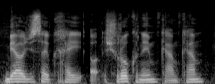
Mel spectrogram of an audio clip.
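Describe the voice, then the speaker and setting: A man, hosting a street interview with working children and asking them questions in a gentle, coaxing, soothing way full of endearments. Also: mid-range voice, fairly even intonation. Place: street outdoors.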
